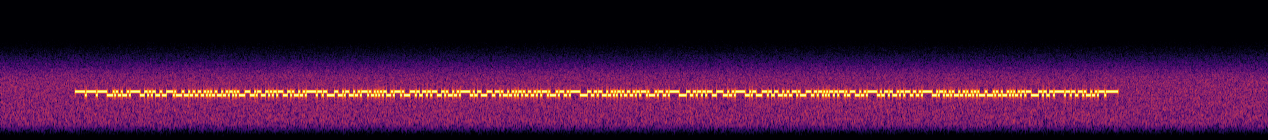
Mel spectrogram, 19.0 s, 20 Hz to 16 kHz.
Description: RTTY (45.45 baud, 170 Hz shift), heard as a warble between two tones, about 1360 Hz centre. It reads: NAME IS JOHN, QTH KRAKOW, LOC FI37TP FI37TP. HOW COPY? LA8HD DE S52QC K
